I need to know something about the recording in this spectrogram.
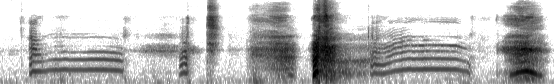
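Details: Domestic cat meowing in response to a person sneezing: two drawn-out, level meows about a second long each, separated by sharp sneezes and noisy bursts, with another short meow at the end.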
